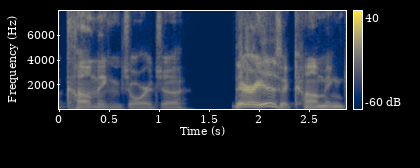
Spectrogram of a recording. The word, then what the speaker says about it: Cumming: Um, it spelled like it sounds coming.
